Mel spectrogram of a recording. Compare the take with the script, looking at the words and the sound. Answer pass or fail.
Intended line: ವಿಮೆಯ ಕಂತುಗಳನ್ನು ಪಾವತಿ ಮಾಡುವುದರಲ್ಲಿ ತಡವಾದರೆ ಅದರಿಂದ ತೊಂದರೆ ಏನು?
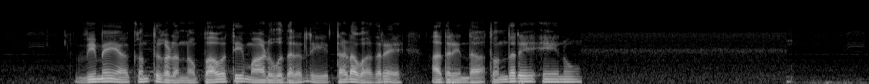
pass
